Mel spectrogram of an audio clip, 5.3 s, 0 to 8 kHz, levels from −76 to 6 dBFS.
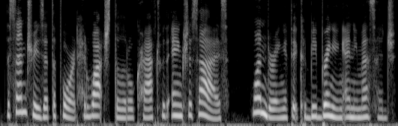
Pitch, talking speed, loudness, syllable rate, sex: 235 Hz, 235 wpm, -17 LUFS, 6.5 syllables/s, female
